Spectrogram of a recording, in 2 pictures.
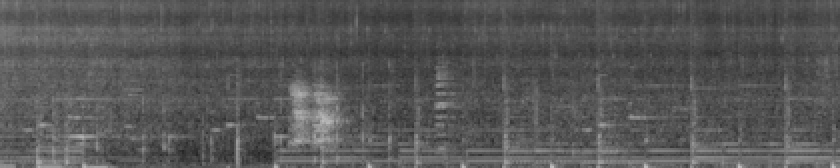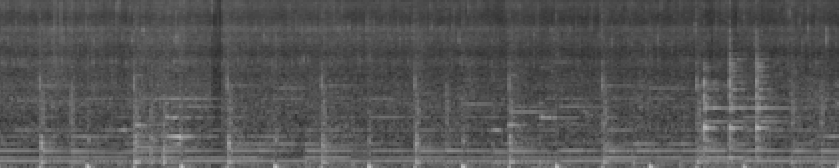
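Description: Mashed tofu fries in a pan with vinegar, giving a continuous close sizzle over a low steady hum, with regular faint ticking and occasional stirring scrapes and clicks throughout, with no talk.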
